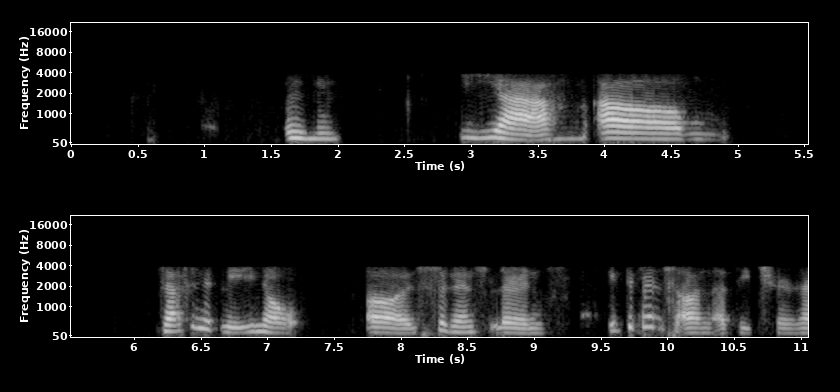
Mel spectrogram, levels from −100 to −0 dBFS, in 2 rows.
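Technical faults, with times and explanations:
Throughout: G.729 codec. The speech is band-limited, with nothing above 4 kHz, and sounds plainly rough and synthetic, consistent with an 8 kbit/s stream. The decoder rebuilds each 10 ms frame from a vocal-tract filter, pitch predictor and a few pulses, not the true waveform.
9.88 to 9.96 s: VoIP packet loss concealed by the speech codec. The sound briefly smears into a stretched, fading sound, and the recovery stays weak afterwards. This points to one lost 20 ms packet, bridged by extrapolating the previous pitch and filter at falling gain.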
